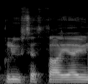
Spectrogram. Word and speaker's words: glutathione: And the other one I use as well is glutathione, or glutathione, if you want to pronounce it that way.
